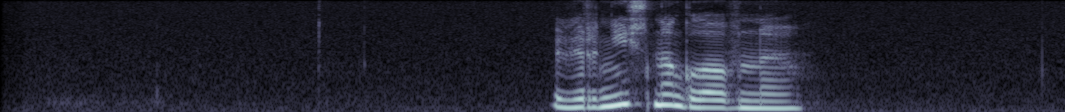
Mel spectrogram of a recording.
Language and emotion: Russian, neutral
